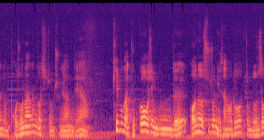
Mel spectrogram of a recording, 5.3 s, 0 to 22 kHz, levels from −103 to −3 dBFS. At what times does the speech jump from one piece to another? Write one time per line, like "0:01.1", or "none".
0:01.9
